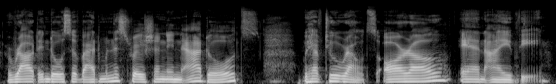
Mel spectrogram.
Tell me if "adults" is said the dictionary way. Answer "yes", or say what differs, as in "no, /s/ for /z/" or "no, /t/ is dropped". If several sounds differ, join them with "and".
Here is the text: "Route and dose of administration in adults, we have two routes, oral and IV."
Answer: yes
